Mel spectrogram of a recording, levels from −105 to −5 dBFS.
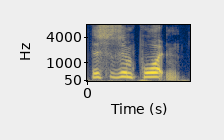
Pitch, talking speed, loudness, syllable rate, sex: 205 Hz, 175 wpm, -15 LUFS, 5.8 syllables/s, male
